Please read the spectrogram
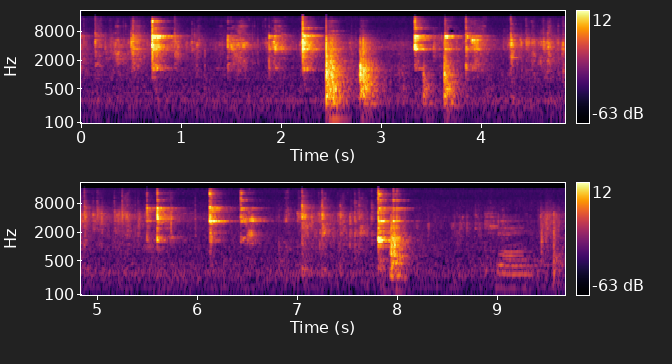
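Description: Metal spoon stirring a thickening egg-and-oat mixture in a ceramic bowl, clinking and scraping against the bowl in irregular taps, with a few louder knocks.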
